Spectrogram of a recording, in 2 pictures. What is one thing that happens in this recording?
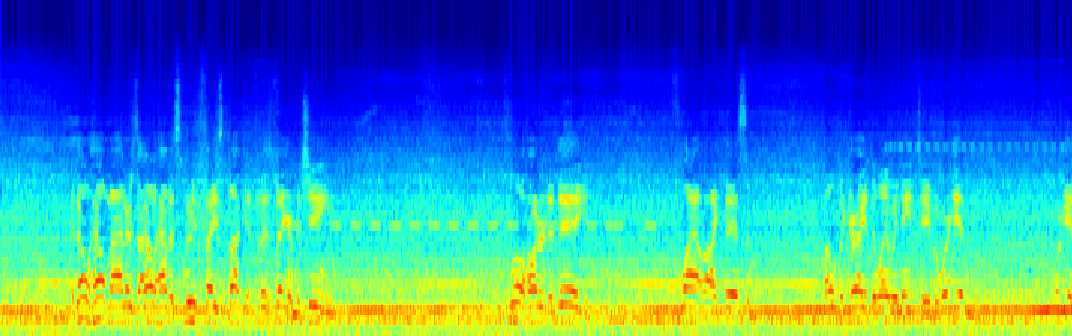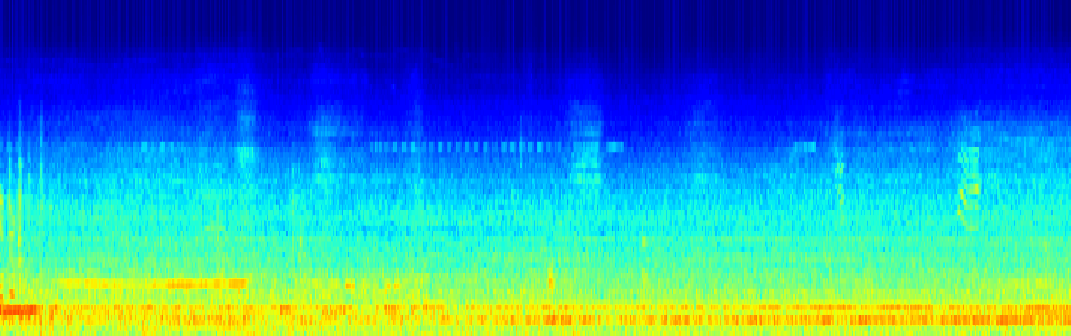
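An excavator bucket scrapes and digs into soil.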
